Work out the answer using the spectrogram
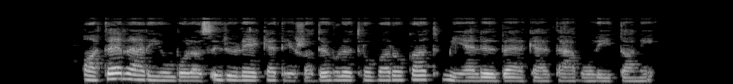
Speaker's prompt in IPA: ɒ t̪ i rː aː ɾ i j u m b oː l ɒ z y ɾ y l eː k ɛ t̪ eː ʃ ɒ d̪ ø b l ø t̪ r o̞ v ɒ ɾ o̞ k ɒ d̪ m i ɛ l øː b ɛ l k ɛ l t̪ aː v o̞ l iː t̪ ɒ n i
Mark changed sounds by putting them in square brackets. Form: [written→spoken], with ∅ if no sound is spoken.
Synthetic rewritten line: ɒ t̪ [i→ɛ] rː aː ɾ i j u m b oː l ɒ z y ɾ y l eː k ɛ t̪ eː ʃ ɒ d̪ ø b l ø t̪ r o̞ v ɒ ɾ o̞ k ɒ [d̪→t̪] m i ɛ l øː b ɛ l k ɛ l t̪ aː v o̞ l iː t̪ ɒ n i

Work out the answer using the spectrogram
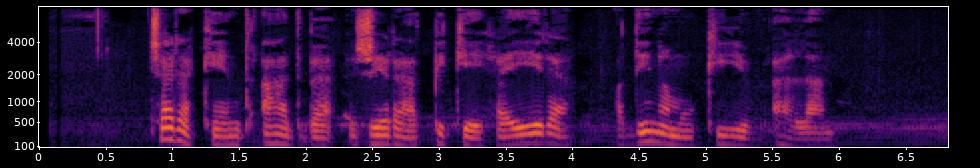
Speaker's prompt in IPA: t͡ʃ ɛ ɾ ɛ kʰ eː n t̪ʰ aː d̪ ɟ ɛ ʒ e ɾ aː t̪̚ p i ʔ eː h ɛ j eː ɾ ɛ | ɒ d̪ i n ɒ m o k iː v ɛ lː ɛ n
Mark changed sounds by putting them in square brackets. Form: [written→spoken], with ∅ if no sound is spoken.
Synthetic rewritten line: t͡ʃ ɛ ɾ ɛ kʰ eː n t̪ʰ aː d̪ [ɟ→b] ɛ ʒ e ɾ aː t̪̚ p i [ʔ→k] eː h ɛ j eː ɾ ɛ | ɒ d̪ i n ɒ m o k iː v ɛ lː ɛ n

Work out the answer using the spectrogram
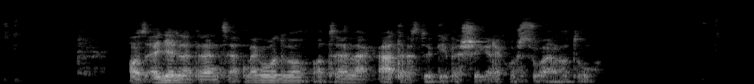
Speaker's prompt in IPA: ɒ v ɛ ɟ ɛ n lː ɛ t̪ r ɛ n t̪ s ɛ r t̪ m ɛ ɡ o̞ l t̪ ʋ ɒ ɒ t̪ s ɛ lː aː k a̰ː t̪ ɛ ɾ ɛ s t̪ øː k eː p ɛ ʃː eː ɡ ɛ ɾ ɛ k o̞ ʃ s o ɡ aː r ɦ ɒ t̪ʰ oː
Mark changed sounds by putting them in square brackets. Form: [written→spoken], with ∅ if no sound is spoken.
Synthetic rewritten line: ɒ [v→z] ɛ ɟ ɛ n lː ɛ t̪ r ɛ n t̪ s ɛ r t̪ m ɛ ɡ o̞ l [t̪→d̪] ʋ ɒ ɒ t̪ s ɛ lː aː k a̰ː t̪ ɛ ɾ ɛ s t̪ øː k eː p ɛ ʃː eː ɡ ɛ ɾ ɛ k o̞ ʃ s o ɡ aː [r→l] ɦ ɒ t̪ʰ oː

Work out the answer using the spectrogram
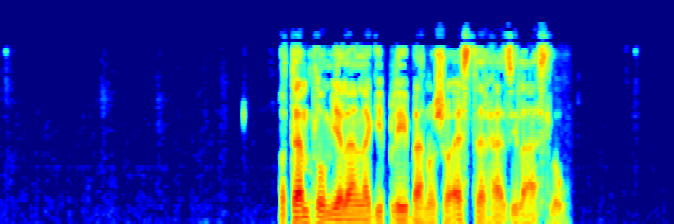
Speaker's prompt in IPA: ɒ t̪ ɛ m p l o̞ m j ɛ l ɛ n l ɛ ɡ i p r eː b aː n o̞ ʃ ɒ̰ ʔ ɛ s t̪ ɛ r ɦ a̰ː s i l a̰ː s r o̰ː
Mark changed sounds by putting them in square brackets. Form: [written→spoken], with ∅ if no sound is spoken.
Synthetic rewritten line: ɒ t̪ ɛ m p l o̞ m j ɛ l ɛ n l ɛ ɡ i p [r→l] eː b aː n o̞ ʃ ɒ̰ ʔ ɛ s t̪ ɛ r ɦ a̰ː [s→z] i l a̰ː s [r→l] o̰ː

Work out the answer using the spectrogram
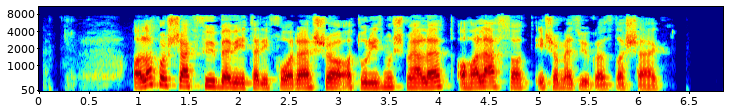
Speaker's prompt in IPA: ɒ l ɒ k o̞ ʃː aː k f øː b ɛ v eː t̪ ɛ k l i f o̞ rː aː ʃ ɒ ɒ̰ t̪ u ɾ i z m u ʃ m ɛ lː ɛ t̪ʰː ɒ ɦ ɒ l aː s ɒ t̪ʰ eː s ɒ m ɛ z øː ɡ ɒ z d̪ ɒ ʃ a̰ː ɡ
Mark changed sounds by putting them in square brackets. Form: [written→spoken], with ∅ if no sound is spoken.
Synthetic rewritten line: ɒ l ɒ k o̞ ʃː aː k f øː b ɛ v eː t̪ ɛ [k→∅] l i f o̞ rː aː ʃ ɒ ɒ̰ t̪ u ɾ i z m u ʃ m ɛ lː ɛ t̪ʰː ɒ ɦ ɒ l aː s ɒ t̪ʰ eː [s→ʃ] ɒ m ɛ z øː ɡ ɒ z d̪ ɒ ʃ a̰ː ɡ

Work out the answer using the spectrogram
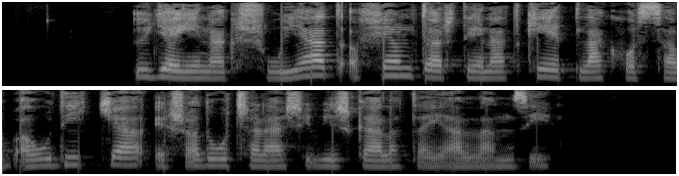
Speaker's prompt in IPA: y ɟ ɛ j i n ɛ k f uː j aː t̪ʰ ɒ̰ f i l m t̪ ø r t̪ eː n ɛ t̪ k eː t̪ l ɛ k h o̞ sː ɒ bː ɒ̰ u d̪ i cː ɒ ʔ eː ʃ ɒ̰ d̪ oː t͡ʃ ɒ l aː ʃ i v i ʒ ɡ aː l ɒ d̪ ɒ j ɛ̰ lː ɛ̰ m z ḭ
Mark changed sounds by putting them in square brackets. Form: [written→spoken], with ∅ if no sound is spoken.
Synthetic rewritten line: y ɟ ɛ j i n ɛ k [f→ʃ] uː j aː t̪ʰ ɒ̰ f i l m t̪ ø r t̪ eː n ɛ t̪ k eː t̪ l ɛ k h o̞ sː ɒ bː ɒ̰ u d̪ i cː ɒ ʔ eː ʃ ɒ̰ d̪ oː t͡ʃ ɒ l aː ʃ i v i ʒ ɡ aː l ɒ [d̪→t̪] ɒ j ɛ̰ lː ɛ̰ m z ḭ

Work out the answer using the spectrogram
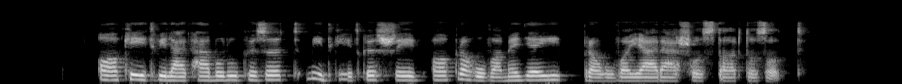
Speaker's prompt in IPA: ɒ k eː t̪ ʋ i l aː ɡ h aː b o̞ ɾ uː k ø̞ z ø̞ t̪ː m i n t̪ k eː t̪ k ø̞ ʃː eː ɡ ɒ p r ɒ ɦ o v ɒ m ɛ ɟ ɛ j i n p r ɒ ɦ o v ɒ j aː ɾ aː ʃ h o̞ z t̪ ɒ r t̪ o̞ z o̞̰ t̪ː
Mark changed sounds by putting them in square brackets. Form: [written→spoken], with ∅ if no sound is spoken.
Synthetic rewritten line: ɒ k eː t̪ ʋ i l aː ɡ h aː b o̞ ɾ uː k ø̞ z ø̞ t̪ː m i n t̪ k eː t̪ k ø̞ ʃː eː ɡ ɒ p r ɒ ɦ o v ɒ m ɛ ɟ ɛ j i [n→∅] p r ɒ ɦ o v ɒ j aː ɾ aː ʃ h o̞ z t̪ ɒ r t̪ o̞ z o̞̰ t̪ː

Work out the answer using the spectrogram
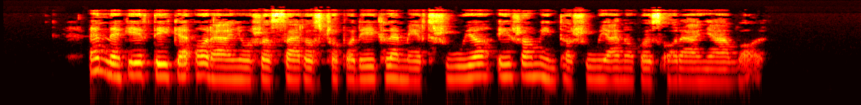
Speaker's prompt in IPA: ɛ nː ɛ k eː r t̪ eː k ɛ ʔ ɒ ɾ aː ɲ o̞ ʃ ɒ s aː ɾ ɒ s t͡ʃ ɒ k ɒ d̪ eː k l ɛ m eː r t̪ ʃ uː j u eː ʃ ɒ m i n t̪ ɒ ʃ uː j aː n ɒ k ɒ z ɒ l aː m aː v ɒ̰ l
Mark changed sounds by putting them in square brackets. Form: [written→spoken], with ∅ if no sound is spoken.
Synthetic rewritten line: ɛ nː ɛ k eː r t̪ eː k ɛ ʔ ɒ ɾ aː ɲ o̞ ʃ ɒ s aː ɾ ɒ s t͡ʃ ɒ [k→p] ɒ d̪ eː k l ɛ m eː r t̪ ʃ uː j [u→ɒ] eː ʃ ɒ m i n t̪ ɒ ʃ uː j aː n ɒ k ɒ z ɒ [l→ɾ] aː [m→ɲ] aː v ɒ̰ l

